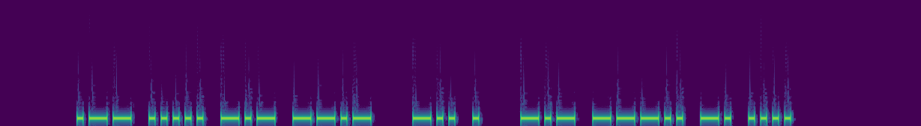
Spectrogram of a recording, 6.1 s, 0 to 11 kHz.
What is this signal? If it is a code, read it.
Morse code, heard as a keyed tone, about 30 wpm, 700 Hz. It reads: W5KQ DE K8NH
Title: USA Callsign DE Callsign - 4 Characters - 30wpm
